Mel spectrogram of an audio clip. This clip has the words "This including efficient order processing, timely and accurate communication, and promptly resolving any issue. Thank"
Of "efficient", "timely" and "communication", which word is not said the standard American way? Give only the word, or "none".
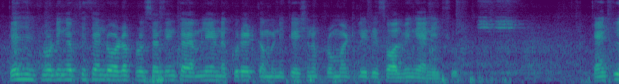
efficient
